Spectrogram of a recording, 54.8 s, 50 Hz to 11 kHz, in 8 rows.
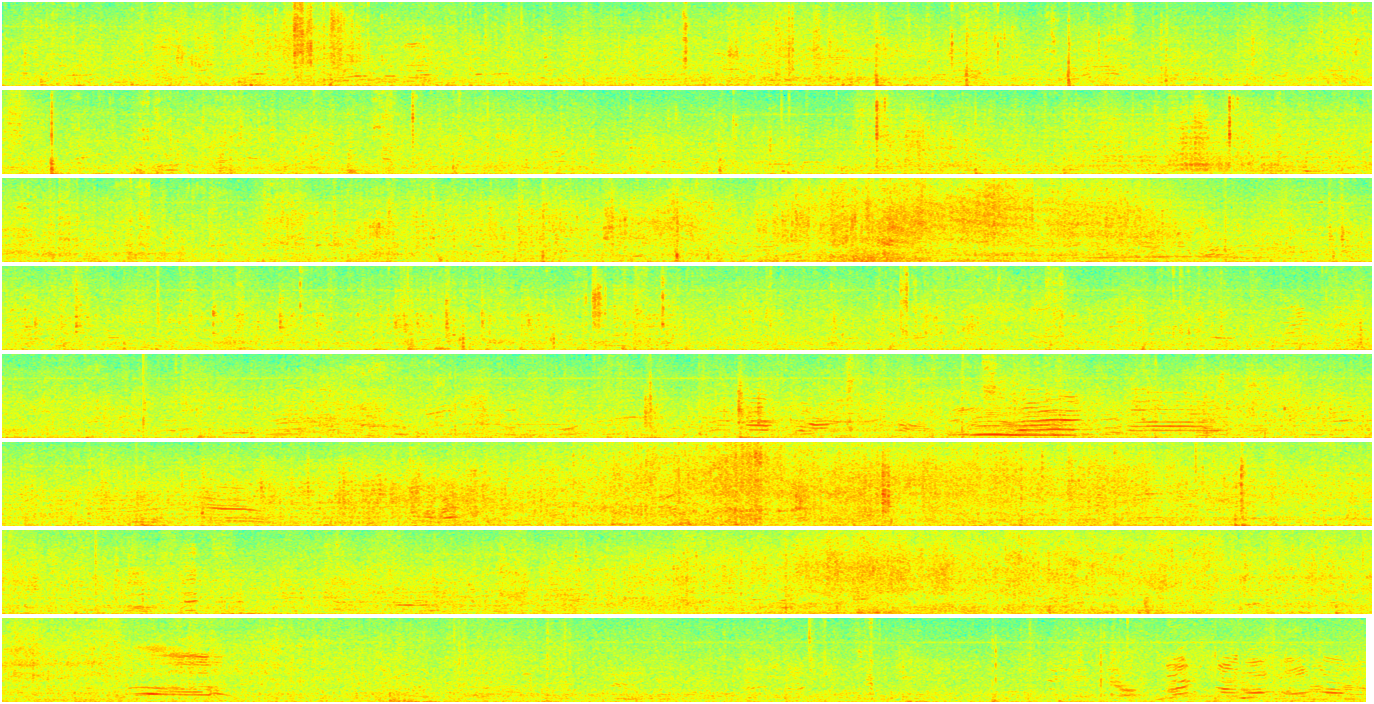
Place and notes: Mediapark, Köln - temporary ice skating
temporary ice skating area at Mediapark Köln, as part of a fake winter market. no snow, 10°C
(PCM D50, Primo EM172)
